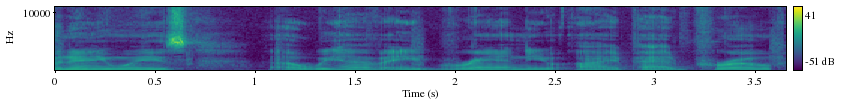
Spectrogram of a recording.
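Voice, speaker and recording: Quiet and fairly slow, a man talks with fairly even intonation. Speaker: tech youtuber. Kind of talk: casual tech review.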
